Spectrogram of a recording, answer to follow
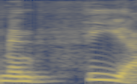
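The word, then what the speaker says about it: Mencía: It's pronounced Mencia.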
